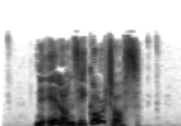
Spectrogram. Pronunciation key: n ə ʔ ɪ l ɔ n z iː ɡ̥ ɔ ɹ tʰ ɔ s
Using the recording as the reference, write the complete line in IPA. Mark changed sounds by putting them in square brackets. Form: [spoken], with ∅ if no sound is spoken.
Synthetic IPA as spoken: n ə ʔ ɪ l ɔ n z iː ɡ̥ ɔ ɹ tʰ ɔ s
